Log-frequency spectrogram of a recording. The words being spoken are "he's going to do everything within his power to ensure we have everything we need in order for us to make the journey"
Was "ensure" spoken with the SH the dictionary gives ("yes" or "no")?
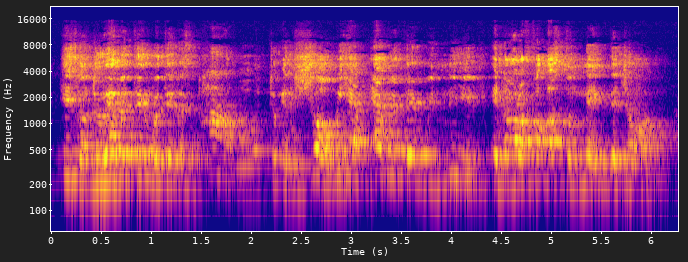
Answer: yes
